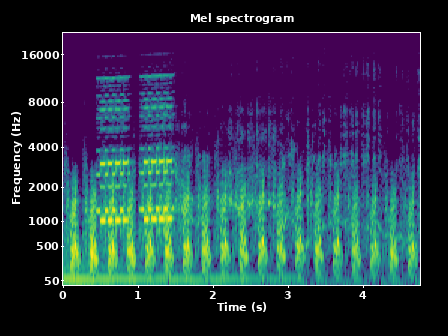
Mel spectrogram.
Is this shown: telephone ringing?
yes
